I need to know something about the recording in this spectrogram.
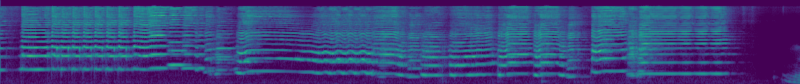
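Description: Ten-hole diatonic harmonica in F played in a short phrase of held notes and chords, with notes bent down and back up through the middle. The playing stops shortly before the end.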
